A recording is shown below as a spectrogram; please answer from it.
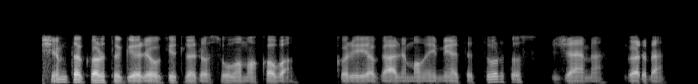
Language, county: Lithuanian, Telšiai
